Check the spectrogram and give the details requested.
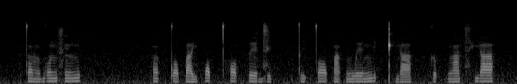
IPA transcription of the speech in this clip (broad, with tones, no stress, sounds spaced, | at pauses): t̪ ɔ̃˨˩ m ɡ o˧ n s ĩ˨˦ n | k ɔ̃˨ k̚ t̪ ɔ˨˩ p a˨˩ j p ɔ˦ p̚ t̪ʰ ɔ˦ k̚ p e˥˧ d͡z i˦ k̚ | t̪ i˨ ʔ t̪ ɔ˧ p ã˨ k̚ n̪ w e˧ ŋ i˦ t̚ kʰ j a˨˩ | k ə˨ p̚ ɡ ã˧ t͡sʰ j a˦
